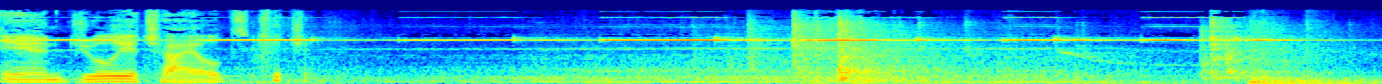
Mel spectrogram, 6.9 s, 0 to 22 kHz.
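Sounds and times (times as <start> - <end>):
speech: 0.0 - 1.7
steady high-pitched warning tone: 0.0 - 6.2
heavy freight elevator door rumbling shut with metallic clanks: 3.8 - 5.0, 5.9 - 6.9.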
